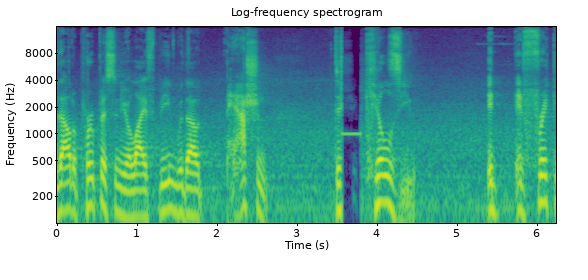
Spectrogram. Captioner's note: beep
